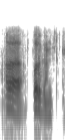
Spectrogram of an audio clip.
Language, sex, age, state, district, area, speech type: Kashmiri, male, 30-45, Jammu and Kashmir, Srinagar, urban, conversation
